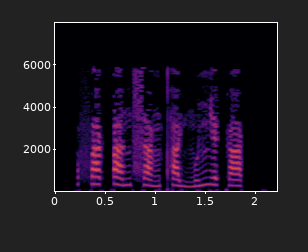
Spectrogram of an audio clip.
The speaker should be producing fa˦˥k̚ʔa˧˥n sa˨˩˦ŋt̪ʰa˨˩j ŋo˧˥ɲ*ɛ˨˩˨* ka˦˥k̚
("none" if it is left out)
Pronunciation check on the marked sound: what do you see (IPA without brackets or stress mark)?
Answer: ɛ˧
